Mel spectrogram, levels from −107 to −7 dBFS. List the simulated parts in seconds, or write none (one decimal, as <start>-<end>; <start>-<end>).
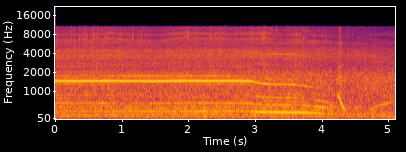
none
